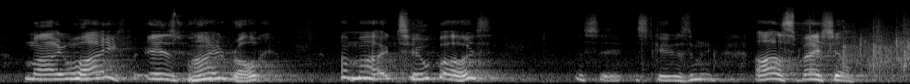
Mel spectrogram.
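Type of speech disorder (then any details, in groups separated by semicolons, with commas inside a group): Apraxia of speech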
